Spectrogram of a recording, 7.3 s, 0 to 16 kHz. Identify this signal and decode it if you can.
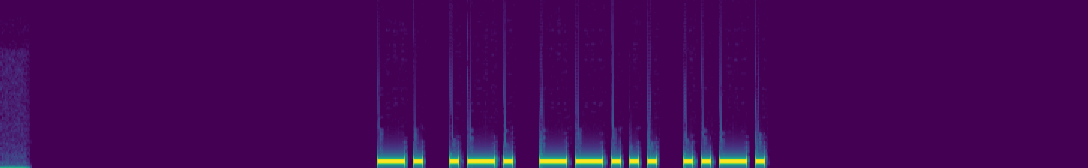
Morse code, heard as a keyed tone, about 20 wpm, 700 Hz. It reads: NR7F
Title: USA Call Signs - 4 Characters - Repeated 2x - 20wpm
